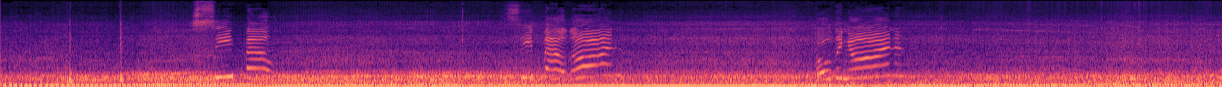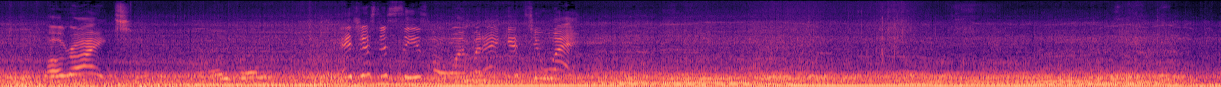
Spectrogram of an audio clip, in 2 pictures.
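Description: Side-by-side UTV engine running under load while driving in four-wheel drive, a steady low drone that steps up and down in pitch with the throttle. Short high squeaky sounds break in every few seconds.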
